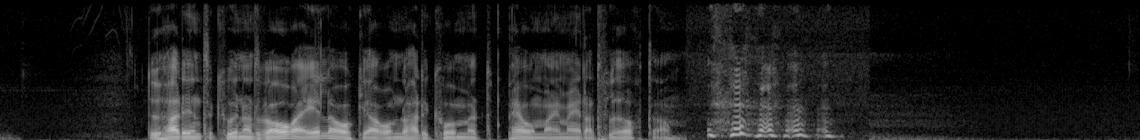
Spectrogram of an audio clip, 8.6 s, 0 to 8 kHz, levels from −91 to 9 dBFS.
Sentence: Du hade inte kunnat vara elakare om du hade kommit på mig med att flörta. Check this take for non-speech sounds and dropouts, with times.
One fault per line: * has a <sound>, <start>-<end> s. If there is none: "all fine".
* has a laugh, 5.3-6.3 s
